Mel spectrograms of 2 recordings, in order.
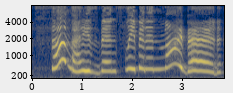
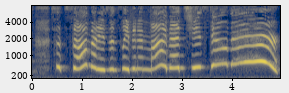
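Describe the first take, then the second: First: High, loud, slow indignant bear; Papa Bear. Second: Very high, loud, shrieking little bear; stammer, then squeal in mock alarm; Baby Bear. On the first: Acted. Seeing his bed slept in, loud astonished father bear. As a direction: boom it out slowly in astonishment. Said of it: "Papa Bear looks at his bed and he says". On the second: Finding Goldilocks in his bed, squealing astonished little bear. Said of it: "his eyes get really big and he says".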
